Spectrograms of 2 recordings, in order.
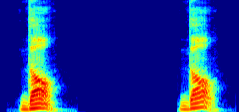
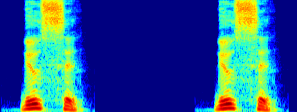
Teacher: the nasal consonant neun is pronounced by touching the tongue tip to the alveolar ridge and then releasing it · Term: initial nasal consonant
